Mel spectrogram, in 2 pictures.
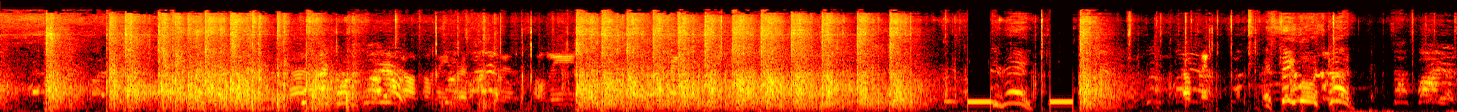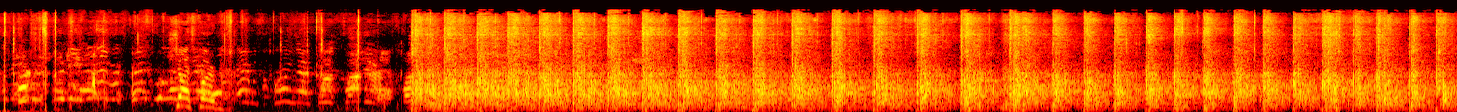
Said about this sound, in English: he decided to open fire on the police with his illegal handgun.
